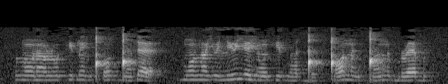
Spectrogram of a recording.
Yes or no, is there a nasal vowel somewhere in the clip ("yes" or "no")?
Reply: yes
